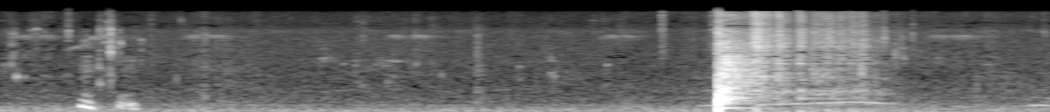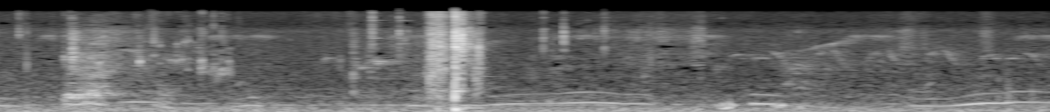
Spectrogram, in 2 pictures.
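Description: Hands washing raw rohu fish pieces in a steel bowl of water: water sloshing and dripping, with a loud splash about three and a half seconds in and a short sharp clink about seven and a half seconds in.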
